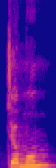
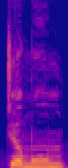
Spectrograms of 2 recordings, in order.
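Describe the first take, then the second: First: The middle vowel is cut short. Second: The middle vowel is held long. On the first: The speaker calls it wrong. "नहीं" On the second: The speaker calls it right. "ये मु दीर्घ"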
